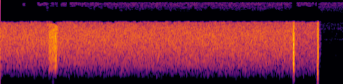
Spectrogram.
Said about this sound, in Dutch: Ik hoor dat de repeater open gedrukt wordt, maar ik hoor geen modulatie.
